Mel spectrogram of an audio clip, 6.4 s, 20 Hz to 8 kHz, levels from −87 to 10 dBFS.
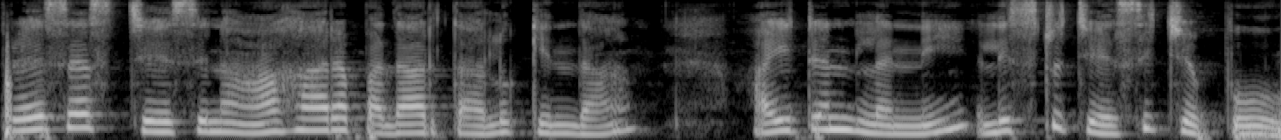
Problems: constant background noise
